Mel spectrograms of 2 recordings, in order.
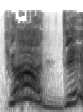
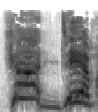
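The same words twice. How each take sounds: First: Disgusted curse. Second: Shouted curse. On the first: Reacting to stench. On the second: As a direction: bellow it at the smell. Reacting to stench again. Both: Retold or imitated.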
